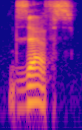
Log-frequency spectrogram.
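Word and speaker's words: Ζεύς: word JeSUS, and the name Zeus in Greek, Zephs, completely different.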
